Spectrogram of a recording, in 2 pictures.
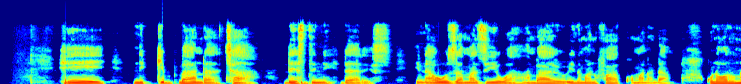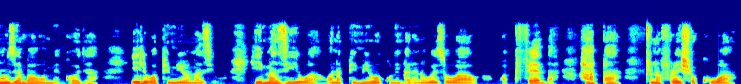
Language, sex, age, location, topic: Swahili, male, 18-24, Kisii, finance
